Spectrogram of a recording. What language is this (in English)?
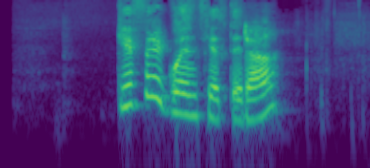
Galician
